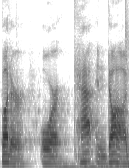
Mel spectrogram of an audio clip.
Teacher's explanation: the r sound in Latin languages like Spanish and Portugese so it's just a very quick flick of the tongue at the top of the mouth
